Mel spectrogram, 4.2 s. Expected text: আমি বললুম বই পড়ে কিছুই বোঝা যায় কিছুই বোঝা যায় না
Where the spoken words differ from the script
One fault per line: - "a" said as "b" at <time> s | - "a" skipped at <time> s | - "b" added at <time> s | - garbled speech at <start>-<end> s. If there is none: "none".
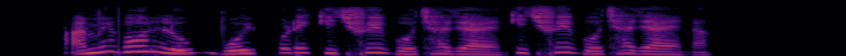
none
